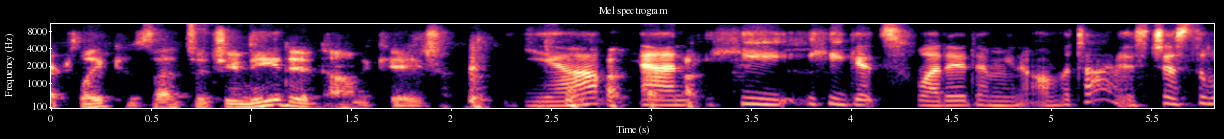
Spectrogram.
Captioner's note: chuckles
